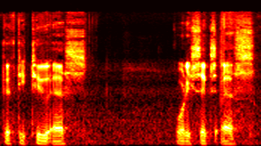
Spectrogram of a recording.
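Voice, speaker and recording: Very deep-voiced man in a casual hobby vlog. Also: monotone, slow pace, a bit bright, slight background noise. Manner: easygoing, talks while sorting, lists coin dates. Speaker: coin collector vlogger.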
